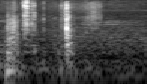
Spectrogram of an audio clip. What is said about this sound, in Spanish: Tú ves, ya tú le estás dando para adelante el carro.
